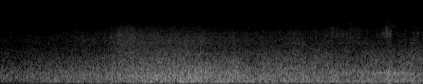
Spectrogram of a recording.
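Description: Sea surf washing on a beach, mixed with wind: a steady rushing that swells about a second in.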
